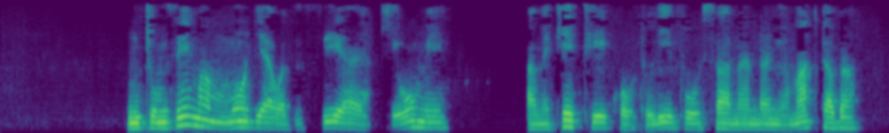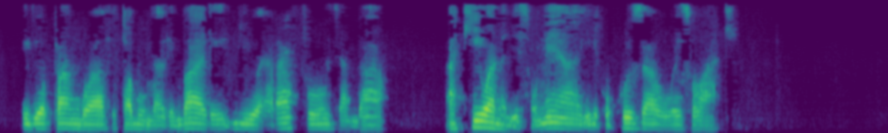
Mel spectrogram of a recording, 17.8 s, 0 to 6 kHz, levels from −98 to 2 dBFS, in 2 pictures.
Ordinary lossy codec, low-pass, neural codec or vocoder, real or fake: MP3, 24 kbps; 5.4 kHz; codec, 16 kHz, 2 kbps, X-Codec, HuBERT features, trained on general audio; fake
